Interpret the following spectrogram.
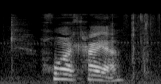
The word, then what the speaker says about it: huacaya: of them was a it was a huaykaya that's how you say it okay yeah i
